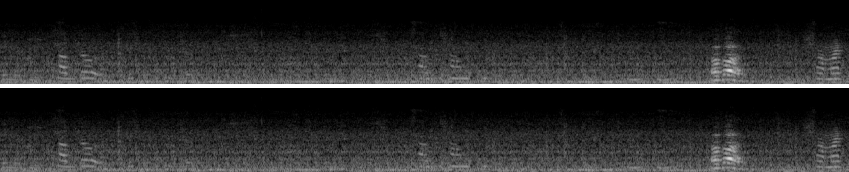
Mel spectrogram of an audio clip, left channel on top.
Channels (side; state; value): both; identical; correlation 1.00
